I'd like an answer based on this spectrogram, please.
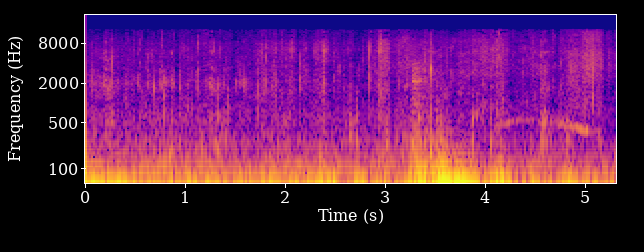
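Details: Close-up ASMR of a cat eating: rapid crunchy chewing clicks, a louder thump near the middle, then a brief thin rising-and-falling squeak near the end over a constant low hum.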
